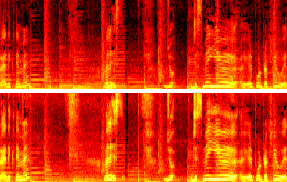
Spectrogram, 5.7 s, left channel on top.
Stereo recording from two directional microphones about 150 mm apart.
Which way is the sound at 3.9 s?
25° right (ahead or behind).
